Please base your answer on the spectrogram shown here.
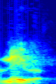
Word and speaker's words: Naver: lo que utilizan es Naver, o Naver, es como lo pronuncian, como si fuese en inglés, ¿no?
